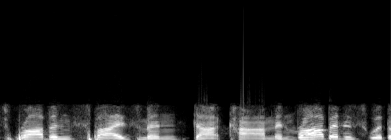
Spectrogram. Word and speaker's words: Spizman: of course it's Robin Theismann comm and Robin is with a why why I that's when buzz the wanted a spell its spies men rhymes with Wiseman but no es Piz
